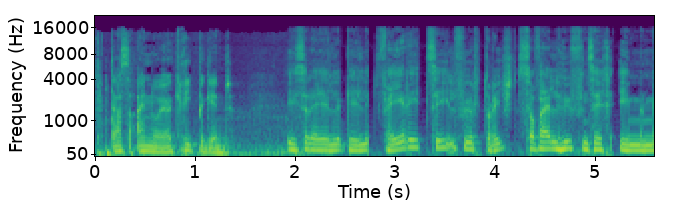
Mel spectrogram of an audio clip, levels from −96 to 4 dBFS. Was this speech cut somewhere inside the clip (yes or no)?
yes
